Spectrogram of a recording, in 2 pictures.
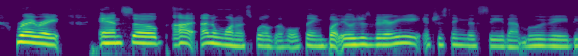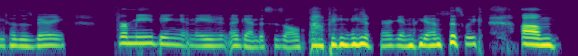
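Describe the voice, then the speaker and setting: An unremarkable speaking voice from a woman, fairly low-pitched and fairly quick, with ordinary pitch variation and a dry, close sound with no echo. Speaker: podcast co-host. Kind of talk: casual chat.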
